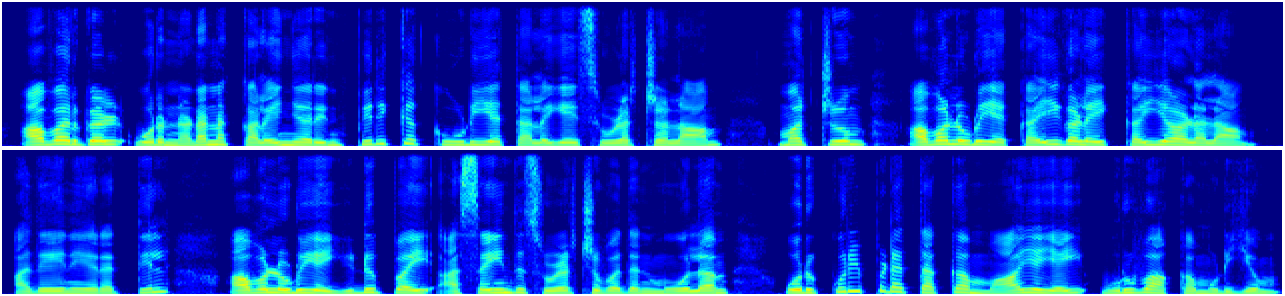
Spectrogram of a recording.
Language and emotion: Tamil, neutral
